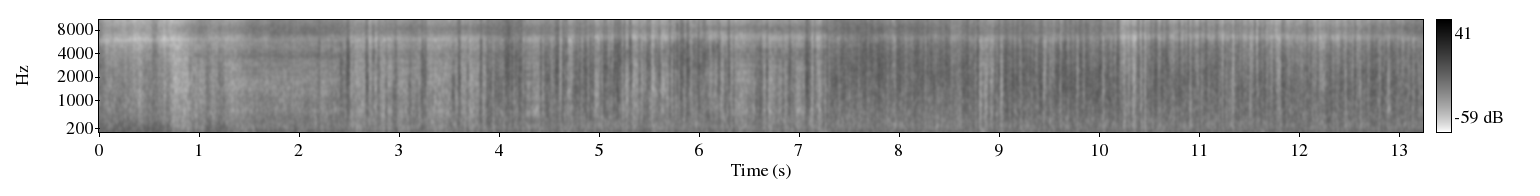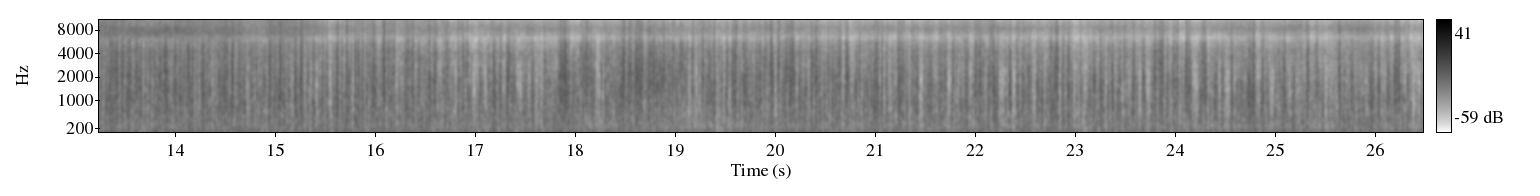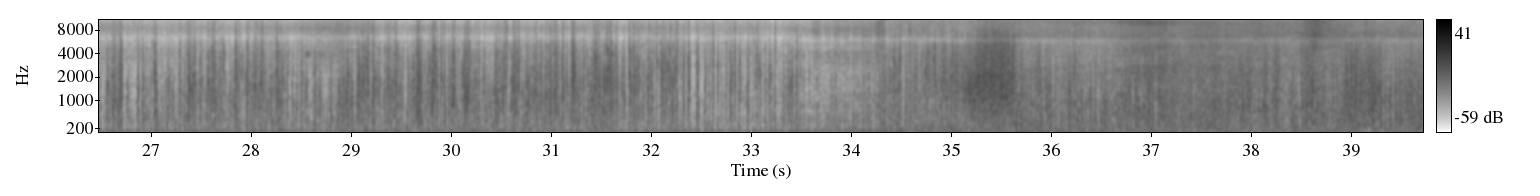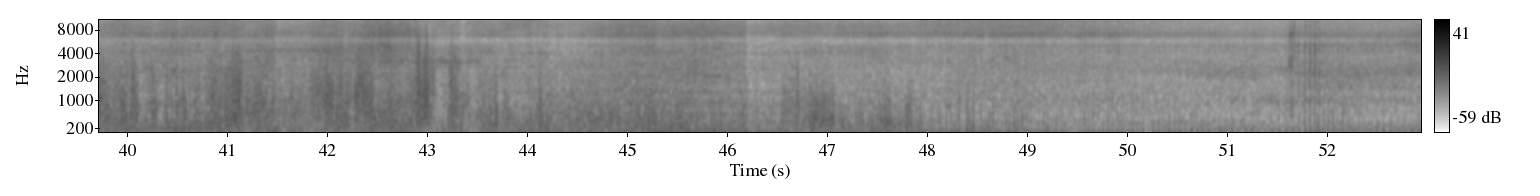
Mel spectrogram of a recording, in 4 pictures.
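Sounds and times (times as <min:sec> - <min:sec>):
vehicle engines rumbling: 0:00.0 - 0:52.9
wind buffeting microphone: 0:00.0 - 0:52.9.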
